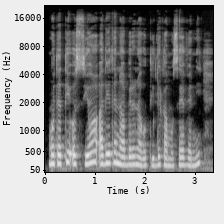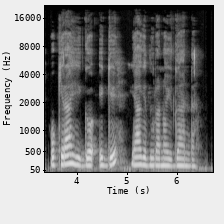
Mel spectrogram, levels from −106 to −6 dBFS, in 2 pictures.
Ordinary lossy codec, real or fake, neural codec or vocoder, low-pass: none; real; none; 19.8 kHz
